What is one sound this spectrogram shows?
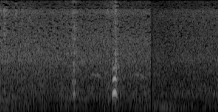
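A young man exclaims close by.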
